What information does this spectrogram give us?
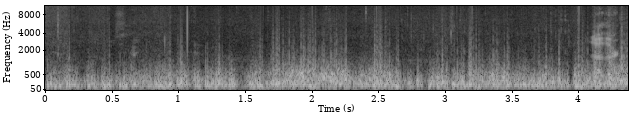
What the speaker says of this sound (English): Another gust coming in.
